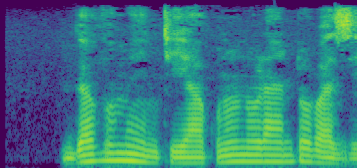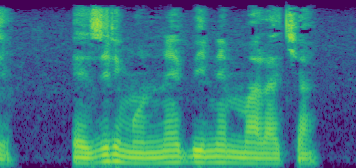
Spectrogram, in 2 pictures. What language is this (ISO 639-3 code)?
lug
